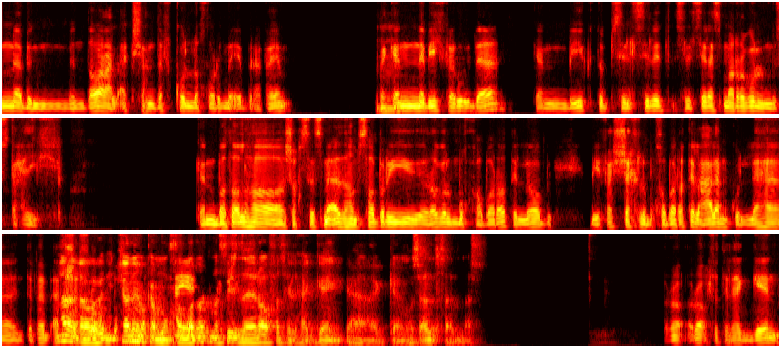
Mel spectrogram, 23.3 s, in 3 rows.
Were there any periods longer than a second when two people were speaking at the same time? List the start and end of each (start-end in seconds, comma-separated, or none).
16.0-17.5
